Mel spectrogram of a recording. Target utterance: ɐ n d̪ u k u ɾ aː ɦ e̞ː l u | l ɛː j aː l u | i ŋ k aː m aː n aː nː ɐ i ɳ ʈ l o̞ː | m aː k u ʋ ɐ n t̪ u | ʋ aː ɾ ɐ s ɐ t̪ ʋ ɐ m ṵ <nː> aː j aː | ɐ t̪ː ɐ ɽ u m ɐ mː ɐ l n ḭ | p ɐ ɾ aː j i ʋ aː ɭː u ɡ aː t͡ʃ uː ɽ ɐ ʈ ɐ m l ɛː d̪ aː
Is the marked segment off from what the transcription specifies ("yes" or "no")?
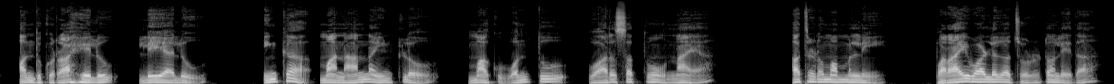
no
